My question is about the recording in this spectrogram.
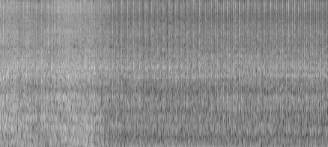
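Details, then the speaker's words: Isuzu Panther diesel rebuilt with genuine pistons replacing counterfeit ones, temporary thermostat: after a brief higher speed settles into steady, even idle with ordinary clatter, no rough knocking; now smooth. "jadi ternyata suaranya suaranya sudah halus bagus perbedaannya sudah sangat jauh ya antara seer yang asli dan se yang KW"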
